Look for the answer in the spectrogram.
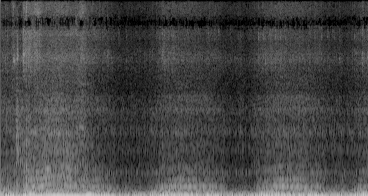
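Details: Honda Civic with suspected vacuum leaks that also hunts at idle when hot: deep engine rumble that surges unevenly when the throttle is blipped off idle, revs overshooting before settling; over-revs on acceleration from idle, cause not confirmed.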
